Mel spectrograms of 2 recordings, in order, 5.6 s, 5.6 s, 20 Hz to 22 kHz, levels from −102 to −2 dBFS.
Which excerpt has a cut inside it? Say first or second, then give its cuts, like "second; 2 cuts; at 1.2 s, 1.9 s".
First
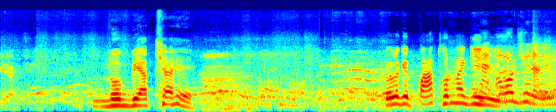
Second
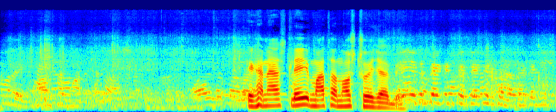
first; 1 cut; at 3.1 s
